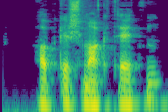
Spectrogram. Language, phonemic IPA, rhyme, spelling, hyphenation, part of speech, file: Norwegian Bokmål, /apɡəˈʃmaktheːtn̩/, -eːtn̩, abgeschmacktheten, ab‧ge‧schmackt‧het‧en, noun, Nb-abgeschmacktheten.ogg
- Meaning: definite singular of abgeschmackthet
